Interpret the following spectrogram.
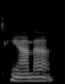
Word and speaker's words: Tana: it's just Tana. It's Oh, super easy. Tana. Okay, I'm Yeah, sorry. and then no harm, no foul. Like a lot of people mispronounce my name because it's a unique name. But yeah, it's just like Montana without the Mon.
